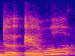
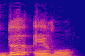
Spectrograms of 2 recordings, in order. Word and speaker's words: héros: Обратите внимание, что слово «héros», там «de héros», нету сечения у «de». И я думаю, что вы знаете, почему. Почему? Можете написать 5 секунд, почему у нас «de héros».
